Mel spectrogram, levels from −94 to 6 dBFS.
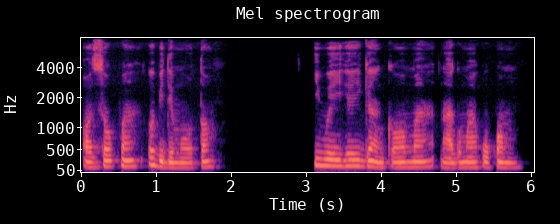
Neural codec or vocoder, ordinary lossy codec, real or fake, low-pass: none; none; real; none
